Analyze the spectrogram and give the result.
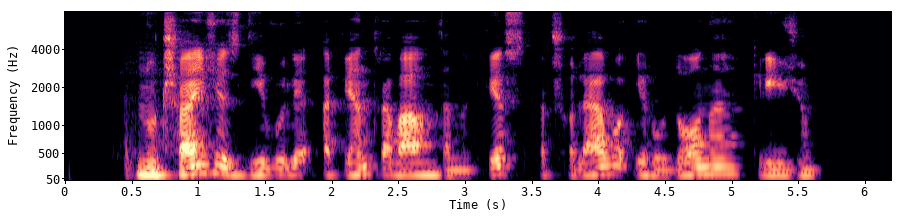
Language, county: Lithuanian, Šiauliai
